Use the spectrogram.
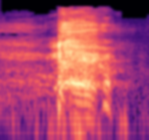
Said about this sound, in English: I'm going to try not to cough on you all morning. But you'll probably still get spit on.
